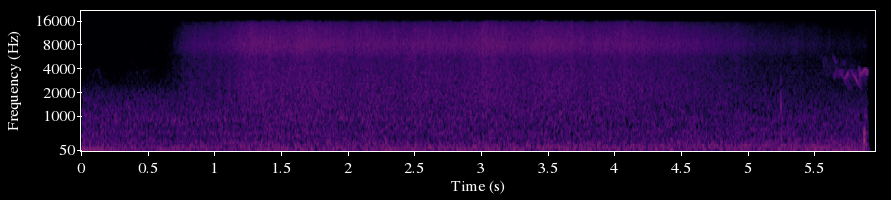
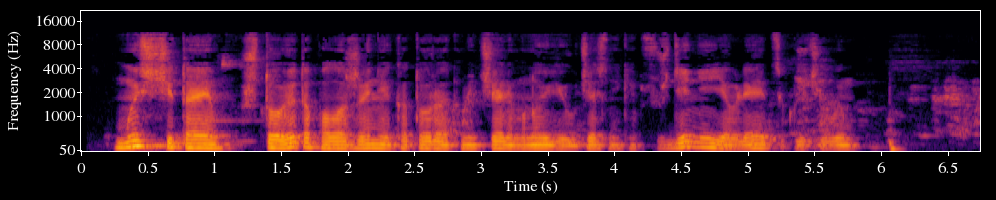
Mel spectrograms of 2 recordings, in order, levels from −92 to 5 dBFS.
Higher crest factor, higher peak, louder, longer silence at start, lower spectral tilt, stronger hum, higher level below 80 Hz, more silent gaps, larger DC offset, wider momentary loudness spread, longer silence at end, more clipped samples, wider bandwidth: about the same, 20 dB vs 18 dB; second, -32 dBFS vs -2 dBFS; second, -49 LUFS vs -20 LUFS; second, 0 s vs 0.25 s; second, -1 dB/octave vs -6 dB/octave; neither; second, -68 dBFS vs -44 dBFS; neither; neither; second, 11 LU vs 16 LU; about the same, 0.05 s vs 0 s; neither; first, 16 kHz vs 11.5 kHz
